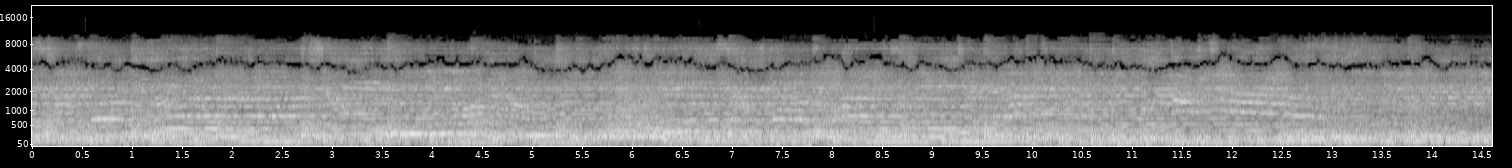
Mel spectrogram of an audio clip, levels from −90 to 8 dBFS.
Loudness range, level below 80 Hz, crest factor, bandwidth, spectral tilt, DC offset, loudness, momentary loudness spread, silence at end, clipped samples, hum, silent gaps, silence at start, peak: 1 LU; -30 dBFS; 12 dB; 10.5 kHz; -5 dB/octave; under 0.1%; -12 LUFS; 2 LU; 0 s; under 0.1%; none; none; 0 s; 0 dBFS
